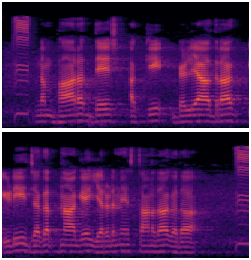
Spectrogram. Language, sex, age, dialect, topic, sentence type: Kannada, male, 18-24, Northeastern, agriculture, statement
